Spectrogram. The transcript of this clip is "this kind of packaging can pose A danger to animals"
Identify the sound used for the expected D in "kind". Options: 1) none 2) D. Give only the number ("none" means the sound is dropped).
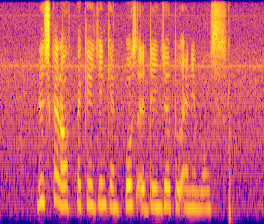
1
